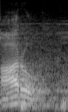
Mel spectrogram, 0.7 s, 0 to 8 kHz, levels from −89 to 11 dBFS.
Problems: none marked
